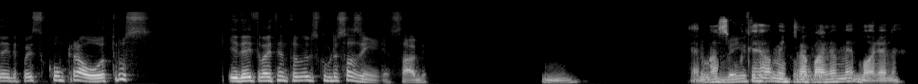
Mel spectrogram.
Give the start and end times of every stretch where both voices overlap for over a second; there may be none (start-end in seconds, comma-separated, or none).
7.0-8.3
